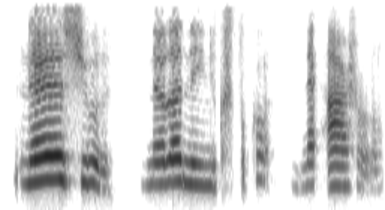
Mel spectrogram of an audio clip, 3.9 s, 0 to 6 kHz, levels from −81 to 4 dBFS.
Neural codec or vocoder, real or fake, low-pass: codec, 16 kHz in and 24 kHz out, 0.4 kbps, LongCat-Audio-Codec, fine tuned four codebook decoder; fake; 5.4 kHz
